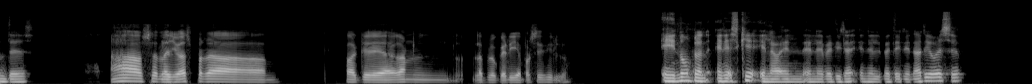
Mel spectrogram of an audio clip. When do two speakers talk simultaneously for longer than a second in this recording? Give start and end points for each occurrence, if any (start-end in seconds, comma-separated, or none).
none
